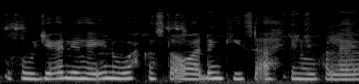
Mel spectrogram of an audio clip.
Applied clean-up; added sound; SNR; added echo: none; none; none; none.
